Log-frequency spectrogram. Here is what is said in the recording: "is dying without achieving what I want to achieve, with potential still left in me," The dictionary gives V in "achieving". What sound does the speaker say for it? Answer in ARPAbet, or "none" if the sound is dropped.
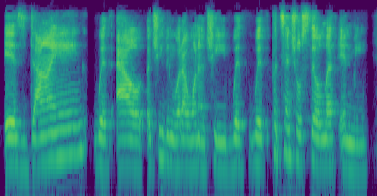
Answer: V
